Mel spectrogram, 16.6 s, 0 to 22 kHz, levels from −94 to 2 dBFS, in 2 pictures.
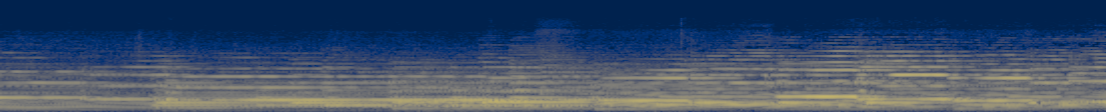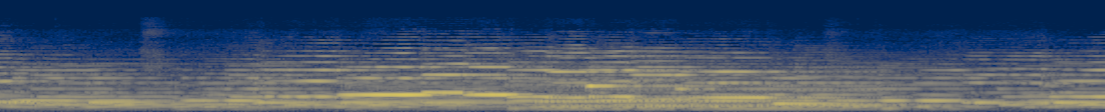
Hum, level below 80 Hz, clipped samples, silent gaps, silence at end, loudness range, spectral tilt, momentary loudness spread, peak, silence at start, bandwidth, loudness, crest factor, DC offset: none; -70 dBFS; under 0.1%; none; 0 s; 8 LU; -7.5 dB/octave; 12 LU; -8 dBFS; 0 s; 7.2 kHz; -25 LUFS; 16 dB; under 0.1%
